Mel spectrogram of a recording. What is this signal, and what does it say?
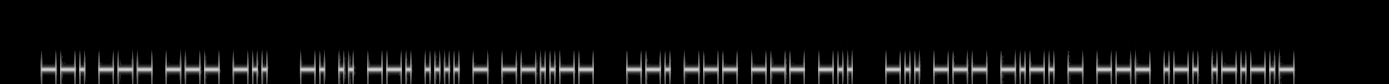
Morse code, heard as a keyed tone, about 25 wpm, 700 Hz. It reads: GOOD NIGHT, GOOD DOCTOR.
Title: Sentences from Top 1500 Words 25wpm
